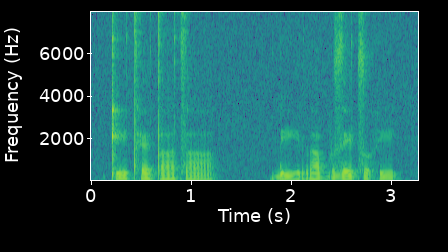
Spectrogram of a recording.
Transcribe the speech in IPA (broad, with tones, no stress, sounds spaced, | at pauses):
kʼ iː˦ tʰ ɛ˨ t aː˨ t͡s aː˨ | ɗ iː˦˨ r a˦ b ʊ˦ z e˦ t͡s ʊ˨ h i˦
